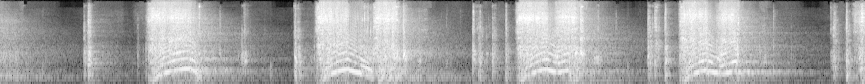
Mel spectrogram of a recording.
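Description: Pneumatic impact wrench running down lug nuts on a Ford Edge wheel, four loud, close bursts of hammering rattle, each about a second long and separated by short pauses.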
